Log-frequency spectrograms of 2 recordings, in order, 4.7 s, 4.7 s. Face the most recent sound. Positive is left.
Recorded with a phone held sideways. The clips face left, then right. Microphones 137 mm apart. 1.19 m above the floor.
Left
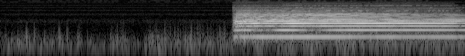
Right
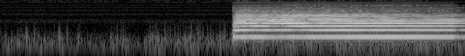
turn(degrees=-65)  # may be behind; listen again after turning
